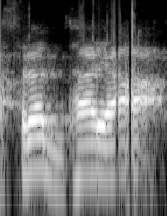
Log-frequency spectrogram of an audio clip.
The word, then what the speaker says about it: श्रद्धया: हाँ, श्रद्धया, श्रद्धया, ठीक है, श्रद्धया ऐसे बोलना पड़ेगा।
